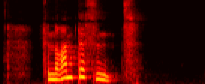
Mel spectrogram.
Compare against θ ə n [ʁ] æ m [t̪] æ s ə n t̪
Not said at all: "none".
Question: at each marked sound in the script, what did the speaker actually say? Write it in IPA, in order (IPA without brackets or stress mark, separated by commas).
ʁ, t̪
